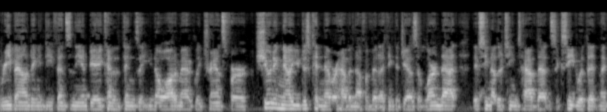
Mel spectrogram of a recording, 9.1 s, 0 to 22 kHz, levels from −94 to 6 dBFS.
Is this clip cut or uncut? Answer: cut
